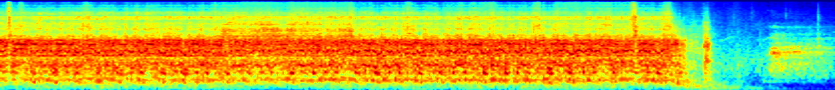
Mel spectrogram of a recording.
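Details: Old Chevrolet Blitz truck six-cylinder, sitting for years, start attempt: runs steady and even for about seven seconds then shuts off cleanly with no misfire or stumble; engine sounds healthy.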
